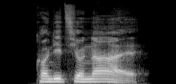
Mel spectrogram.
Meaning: conditional
- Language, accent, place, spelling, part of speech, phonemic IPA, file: German, Germany, Berlin, konditional, adjective, /kɔndit͡si̯oˈnaːl/, De-konditional.ogg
